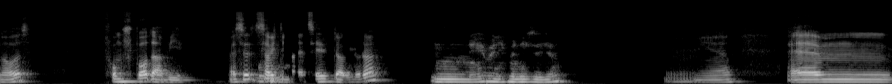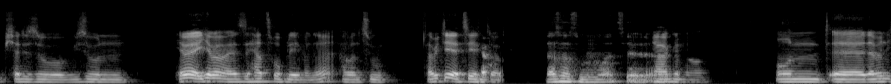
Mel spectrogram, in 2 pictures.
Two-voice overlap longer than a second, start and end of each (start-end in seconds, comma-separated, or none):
none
